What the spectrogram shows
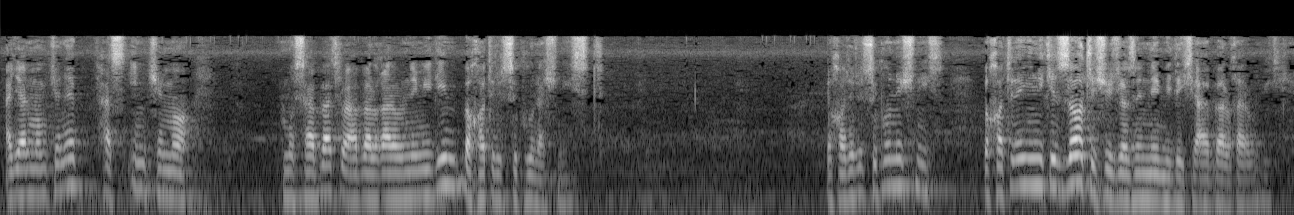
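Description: Man teaching a measured classroom lecture. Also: fairly high pitch, a little mellow, a little hiss or hum, low-quality recording. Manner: measured, explanatory, repeats key points.

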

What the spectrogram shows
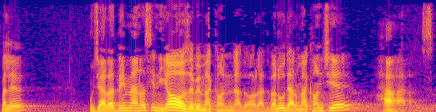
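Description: A man's voice: a little high, in a large hall. A man teaching a class who reads a line of the text, then explains it in everyday speech, often asking the students questions and answering them himself. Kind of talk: classroom lecture.

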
